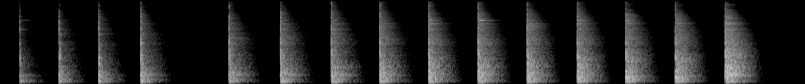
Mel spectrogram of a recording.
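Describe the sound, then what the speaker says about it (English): Sharp hammer blows strike a nail, four quick hits, a short pause, then a steady run of about eleven more evenly spaced, loud and close. "Will it sink a nail?"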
